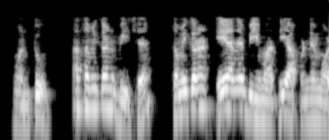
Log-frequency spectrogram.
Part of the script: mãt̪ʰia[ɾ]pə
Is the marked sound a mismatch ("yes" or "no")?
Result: yes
